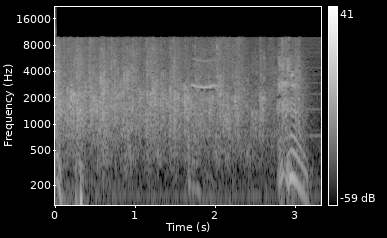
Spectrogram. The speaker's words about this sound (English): That's awesome. Yeah, let's clap it. Oh, yeah.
